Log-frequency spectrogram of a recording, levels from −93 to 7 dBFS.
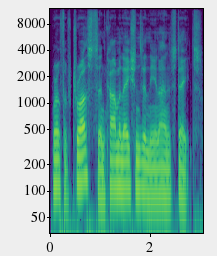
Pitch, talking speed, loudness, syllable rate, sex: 100 Hz, 175 wpm, -17 LUFS, 5.1 syllables/s, male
